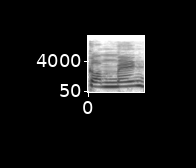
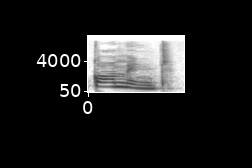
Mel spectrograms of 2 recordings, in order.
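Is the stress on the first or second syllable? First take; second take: second; first. First: The stress falls on the second syllable. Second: The stress falls on the first syllable. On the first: The speaker calls it wrong. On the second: The speaker calls it right.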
